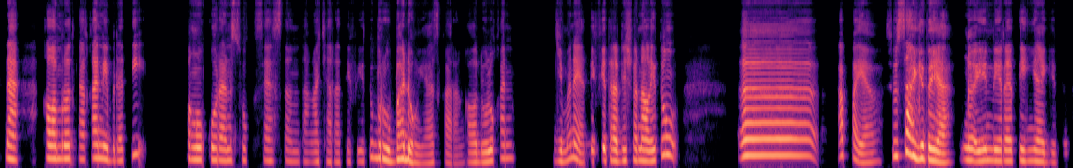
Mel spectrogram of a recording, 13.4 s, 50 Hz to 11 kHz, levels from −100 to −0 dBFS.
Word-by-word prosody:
Nah, 240 -2 +4 0.4
kalau 250 -1 +4
menurut 250 0 +1
Kakak 240 +2 -3
nih, 240 - +2
berarti 215 +9 -7 0.6
pengukuran 230 -2 -1
sukses 215 -1 -13
tentang 190 -2 -15
acara 190 -1 -12
TV 195 +1 -15
itu 195 - -14
berubah 235 -2 +2
dong 175 -7 0
ya, 165 +1 -11
sekarang? 165 -4 -16
Kalau 180 0 -6
dulu 185 +2 0
kan, 260 +3 -10 0.5
gimana 205 +3 -3
ya, - - -12
TV 200 - -10
tradisional 210 0 0
itu, 315 +5 -2 0.8
eee, 315 -1 +3 0.3
apa 305 0 -5
ya, 175 0 -4 0.2
susah 300 +4 +4
gitu 250 -2 +5
ya, 185 -4 +4
nge 225 -1 +1 0.2
ini, 215 -1 +1
ratingnya 205 -1 -1
gitu, 180 -1 -17
215 Hz, 150 wpm, -24 LUFS, 195-255 Hz, 0.8 s, gitu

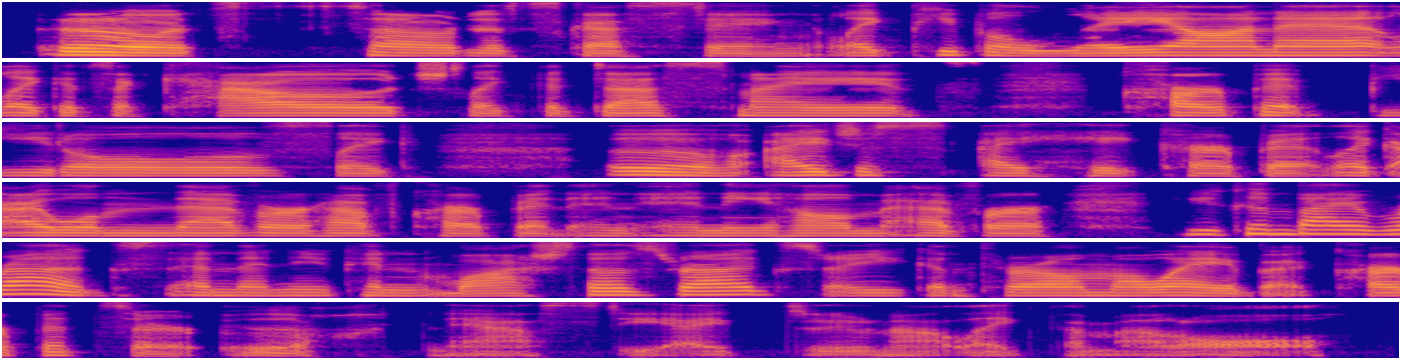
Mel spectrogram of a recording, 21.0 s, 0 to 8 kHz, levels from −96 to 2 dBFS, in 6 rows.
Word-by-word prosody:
Ew, 165 -4 +11
it's 140 -1 +1 0.2
so 150 -4 +2
disgusting, 130 -1 -4
like, 150 -1 -2
people 170 -9 -2
lay 140 +4 +4
on 155 0 +6
it 155 -1 +5
like 150 -1 0
it's 145 - -6
a - - -1
couch, 145 +1 +2
like, 135 -2 -6
the - - -6
dust 140 +4 -1
mites, 145 -1 -2 0.3
carpet 155 +2 +1
beetles, 145 -2 -2
like 130 -1 -6 0.5
ugh, 165 -6 +3
I 165 +2 +3
just 165 -1 -4
I 145 -2 -3
hate 135 -1 -8
carpet, 130 -1 -2
like, 150 -1 -3
I 150 - +4
will 145 -1 +2
never 140 -1 0
have 135 -1 -1
carpet 125 -1 -3
in 140 -2 -10
any 140 -2 -5
home 135 -1 -2
ever; 135 -3 -1 0.3
you 210 -1 -4
can 235 -1 +1
buy 225 -1 +5
rugs, 220 -4 +3
and 155 -2 -3
then 150 0 -3
you 155 0 -4
can 150 -2 -6
wash 135 +1 -1
those 180 -1 +1
rugs, 190 0 +3
or - - -5
you 145 0 -5
can 145 0 -6
throw 150 0 +2
'em 150 0 -2
away, 150 -2 +3
but - - -6
carpets 155 +2 -1
are, - - -5
ugh, - - -4 0.3
nasty, - - -8
I - - -7
do 70 - -10
not - - -7
like - - -9
them - - -11
at - - -8
all. - - -5
145 Hz, 185 wpm, -26 LUFS, 140-155 Hz, 0.5 s, Ew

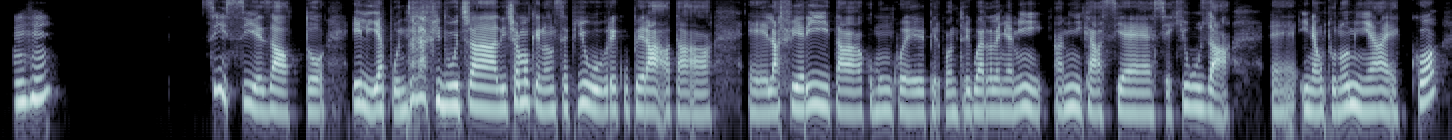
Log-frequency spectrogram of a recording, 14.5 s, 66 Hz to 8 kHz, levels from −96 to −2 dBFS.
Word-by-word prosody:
Mh-mh. 270 +8 +2 1.5
Sì, 370 -4 +1
sì, 230 -6 -1
esatto. 180 -1 0 0.2
E 230 0 +2
lì 195 -2 +3
appunto 190 +2 -1
la 290 0 +2
fiducia 215 -4 +5
diciamo 235 +5 +2
che 225 - 0
non 190 -1 -3
s'è 200 0 -2
più 195 -3 +1
recuperata. 180 -3 0 0.3
Ehm, 170 -1 -5
la 180 0 +3
ferita 195 -4 +1
comunque, 180 -2 -4
per 170 0 -9
quanto 170 +1 -7
riguarda 180 0 -1
le 180 - -1
mia 175 -1 -3
ami 190 -1 -3
amica, 185 -2 -1
si 170 +3 -3
è 170 -1 -1
si 165 +1 -7
è - - -9
chiusa, 200 +2 0 0.4
ehm, 175 +1 -9
in 190 -2 0
autonomia, 185 0 +1
ecco; 235 - 0
185 Hz, 145 wpm, -23 LUFS, 175-210 Hz, 1.5 s, fiducia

